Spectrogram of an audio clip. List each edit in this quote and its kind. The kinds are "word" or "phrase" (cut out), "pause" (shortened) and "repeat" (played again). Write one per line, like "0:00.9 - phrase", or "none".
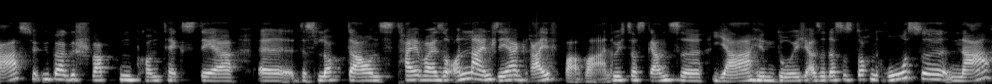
0:01.4 - phrase
0:02.5 - pause
0:04.9 - word
0:06.1 - word
0:07.1 - pause
0:08.7 - word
